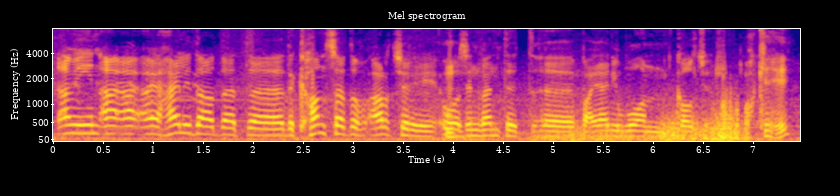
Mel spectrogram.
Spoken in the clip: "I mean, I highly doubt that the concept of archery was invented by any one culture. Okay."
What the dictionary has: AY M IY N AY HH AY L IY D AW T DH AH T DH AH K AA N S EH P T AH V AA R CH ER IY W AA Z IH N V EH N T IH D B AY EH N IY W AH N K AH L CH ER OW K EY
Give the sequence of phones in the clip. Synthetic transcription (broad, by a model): AY M IY N AY HH AY L IY D AW T DH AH T DH AH K AA N S EH P T AH V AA R CH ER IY W AA Z IH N V EH N T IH D B AY EH N IY W AH N K AH L CH ER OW K EY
